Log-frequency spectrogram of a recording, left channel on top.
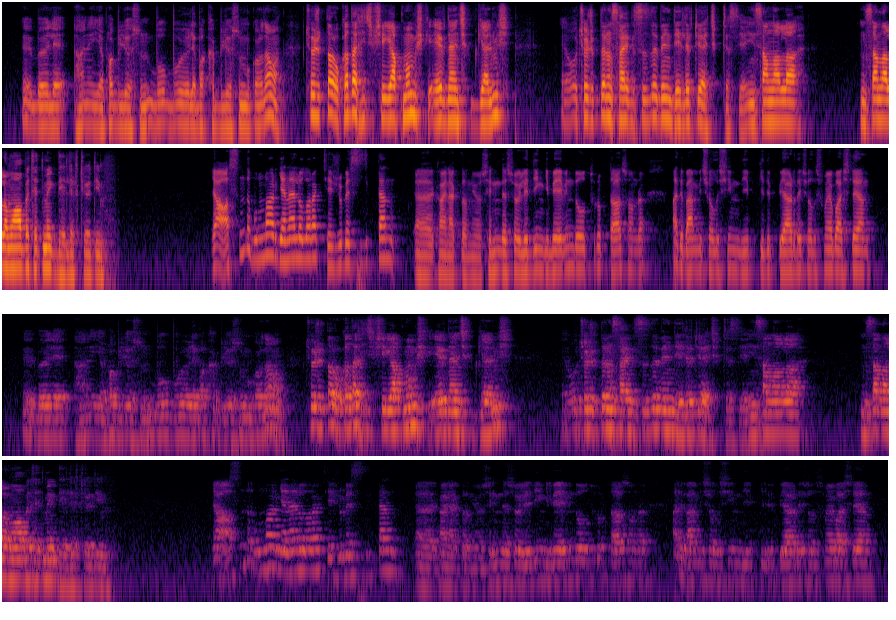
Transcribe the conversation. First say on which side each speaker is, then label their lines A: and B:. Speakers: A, on the left (about 35°); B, on the left (about 75°).
A: e, böyle hani yapabiliyorsun. Bu, bu böyle bakabiliyorsun bu konuda ama çocuklar o kadar hiçbir şey yapmamış ki evden çıkıp gelmiş. E, o çocukların saygısızlığı beni delirtiyor açıkçası ya. İnsanlarla insanlarla muhabbet etmek delirtiyor diyeyim.
B: Ya aslında bunlar genel olarak tecrübesizlikten e, kaynaklanıyor. Senin de söylediğin gibi evinde oturup daha sonra hadi ben bir çalışayım deyip gidip bir yerde çalışmaya başlayan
